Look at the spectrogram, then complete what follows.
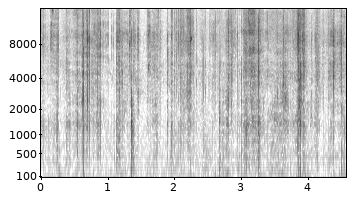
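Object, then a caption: Polystyrene foam block. A solid white polystyrene foam block held close to the microphone is pierced and scratched with a needle and fingertips. The result is a dense run of dry, crunchy, squeaky crackles and sharp snaps with bright high edges that stop dead with no ring.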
